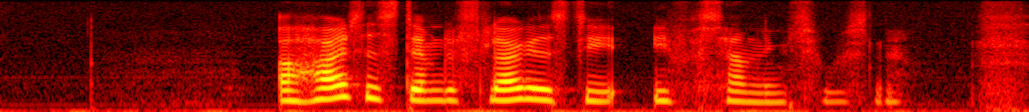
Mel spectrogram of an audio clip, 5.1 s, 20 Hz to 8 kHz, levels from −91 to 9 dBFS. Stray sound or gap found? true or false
false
